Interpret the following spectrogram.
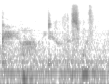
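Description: Soft whispering, then a few faint, sharp clicks as a small glass dropper bottle is handled in latex gloves.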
